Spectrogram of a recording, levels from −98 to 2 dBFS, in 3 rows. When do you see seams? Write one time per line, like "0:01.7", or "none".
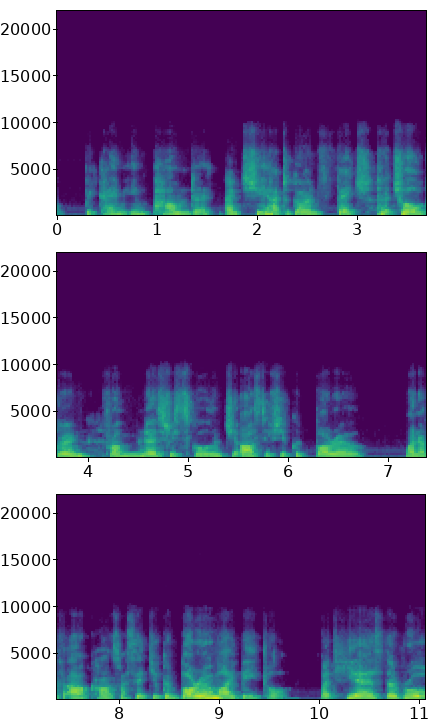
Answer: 0:01.8
0:05.4
0:08.0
